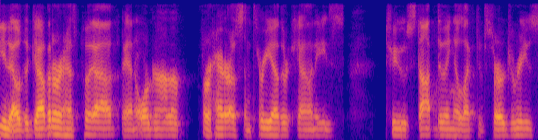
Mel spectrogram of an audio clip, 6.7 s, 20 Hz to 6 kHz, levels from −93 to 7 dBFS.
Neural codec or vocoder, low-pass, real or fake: codec, 24 kHz, 1.5 kbps, HILCodec; 5.4 kHz; fake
